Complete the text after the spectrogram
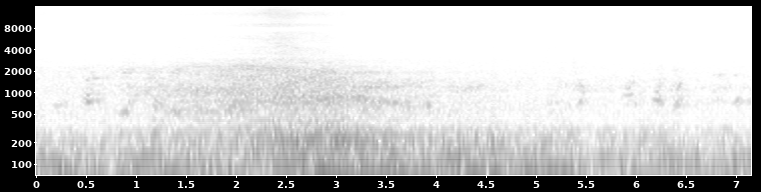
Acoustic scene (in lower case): residential area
